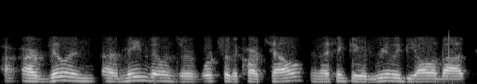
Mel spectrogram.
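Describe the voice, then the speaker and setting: A man talks casually as a guest author in an interview. His voice is medium in pitch and sounds narrow and tinny, as if coming down a phone line. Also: fairly even intonation, a little fast.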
